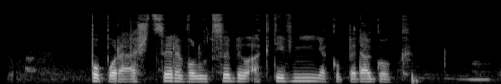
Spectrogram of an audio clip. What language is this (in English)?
Czech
